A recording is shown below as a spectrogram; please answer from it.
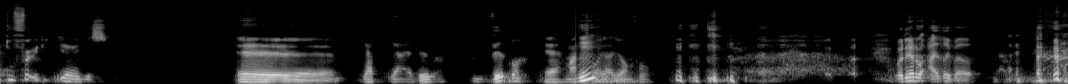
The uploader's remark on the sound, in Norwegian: LIVE fra Comedy Zoo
